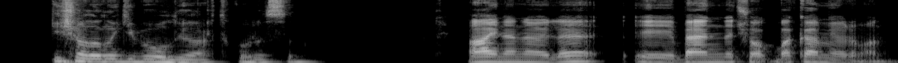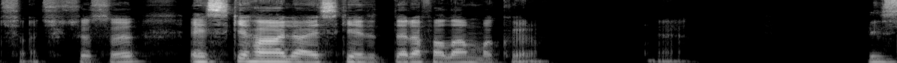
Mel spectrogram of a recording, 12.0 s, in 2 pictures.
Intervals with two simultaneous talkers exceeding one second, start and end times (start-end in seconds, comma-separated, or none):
none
